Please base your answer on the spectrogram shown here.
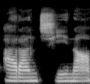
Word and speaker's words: arancina: E mentre stavano cantando c'è stata la battuta sull'arancin, che è un cibo tipico che per alcuni viene pronunciato arancino e per altre regioni italiane invece la pronuncia esatta è arancina.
